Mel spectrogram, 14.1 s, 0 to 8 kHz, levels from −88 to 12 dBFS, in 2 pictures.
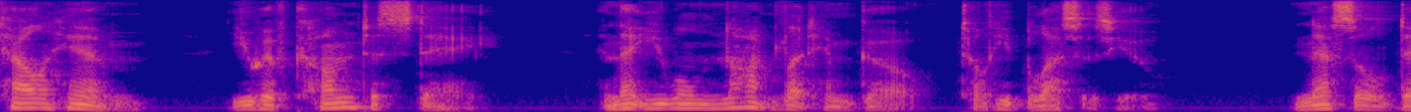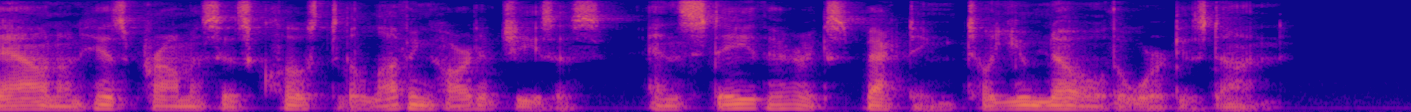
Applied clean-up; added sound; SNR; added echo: none; none; none; none.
